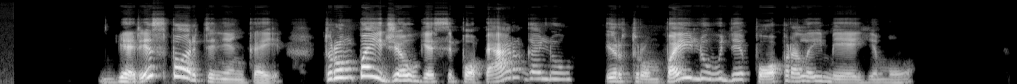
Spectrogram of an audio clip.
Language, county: Lithuanian, Kaunas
